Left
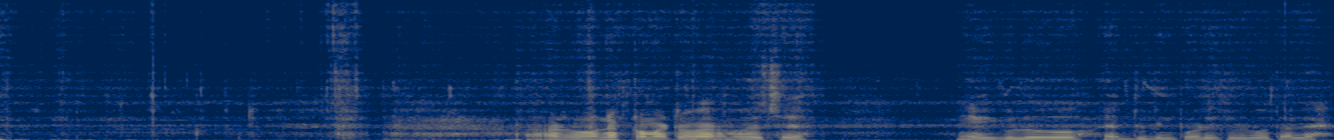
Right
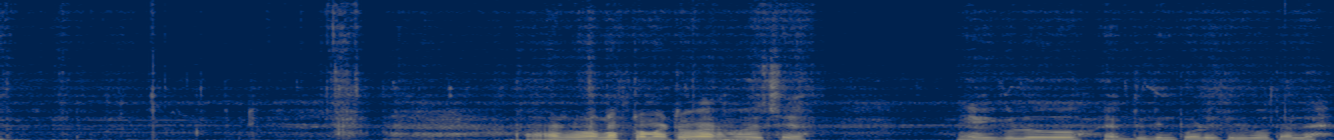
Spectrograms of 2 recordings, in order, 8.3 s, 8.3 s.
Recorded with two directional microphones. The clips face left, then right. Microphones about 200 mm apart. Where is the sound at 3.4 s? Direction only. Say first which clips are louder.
Right 3 dB; 30° right (ahead or behind).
